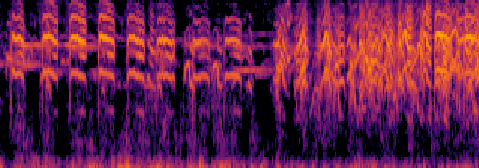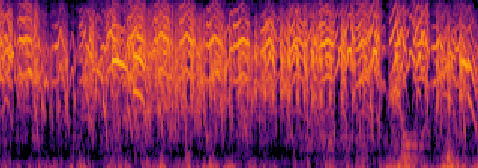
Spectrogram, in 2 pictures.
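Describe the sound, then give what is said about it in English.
A sanderling's twittering series of soft, squeaky wick-wick calls, rapid and rhythmic at first, then a denser overlapping chatter as more birds join, with faint low background rumble. “You can listen for a twittering series of soft, squeaky wick-wick calls.”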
